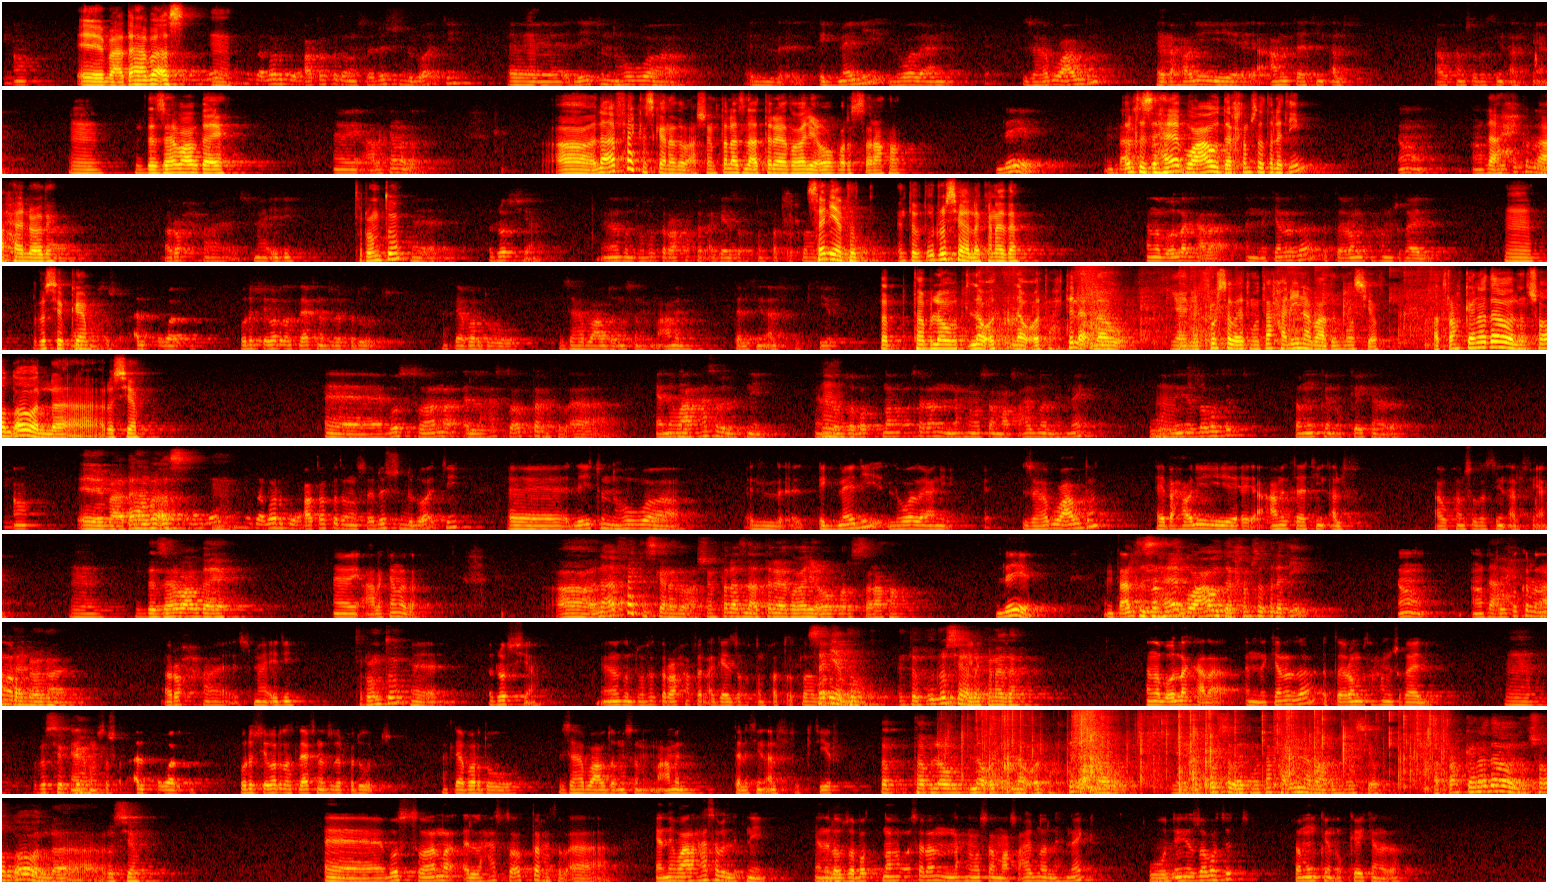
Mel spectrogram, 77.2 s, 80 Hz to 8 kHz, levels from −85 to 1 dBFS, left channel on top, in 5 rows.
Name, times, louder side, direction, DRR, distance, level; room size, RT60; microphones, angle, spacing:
voice 1, 0.7-1.8 2.1-2.3 5.2-5.4 16.1-16.5 16.8-17.7 21.0-24.4 26.7-28.5 30.3-31.4 34.4-34.9 39.0-39.5 39.9-41.1 45.9-46.2 46.7-47.2 55.1-57.6 58.0-63.2 68.6-68.7 70.0-70.2 73.3-73.6, left 6 dB, 65° left, 13 dB, 0.3 m, -28 dB
voice 2, 1.9-4.6 5.0-6.8 7.4-9.5 10.2-11.0 11.5-13.6 14.3-15.5 18.8-19.6 20.1-20.3 25.4-25.7 26.5-27.3 29.4-29.7 30.1-31.7 32.5-33.8 35.0-35.5 35.8-36.3 36.8-39.6 40.3-40.6 42.3-45.2 47.0-48.1 48.7-50.2 50.9-51.5 51.9-53.4 53.7-54.7 65.0-67.9 68.3-69.5 69.9-72.6 73.3-74.1 74.7-75.8, right 4 dB, 35° right, 10 dB, 0.3 m, -36 dB
sound 1, 55.7-60.8, right 5 dB, 75° right, 0.7 m, -34 dB
9.5 x 4.7 x 2.9 m, 1.1 s
head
